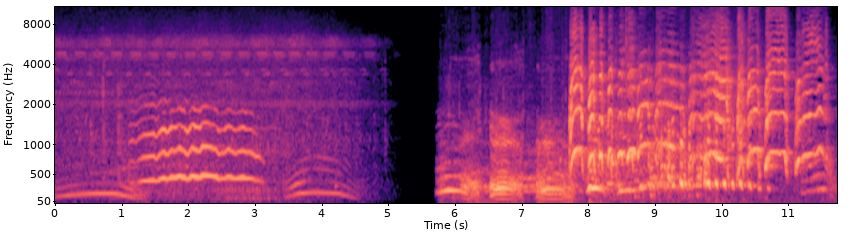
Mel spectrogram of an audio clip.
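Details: Spotted hyena in Africa: two long, smooth whoops rising then falling, a short silence, then a burst of rapid, harsh, stuttering giggling notes that grows louder and busier toward the end.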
